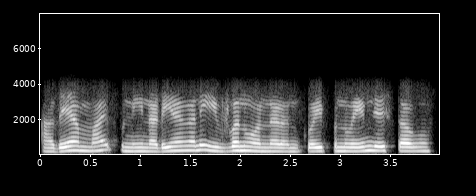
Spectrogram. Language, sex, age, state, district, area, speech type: Telugu, female, 18-30, Telangana, Hanamkonda, rural, conversation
